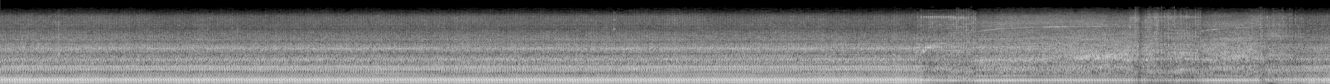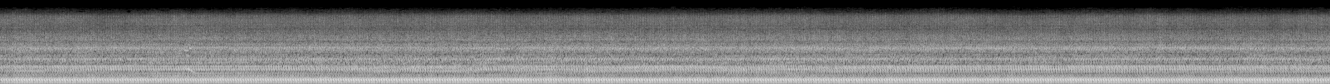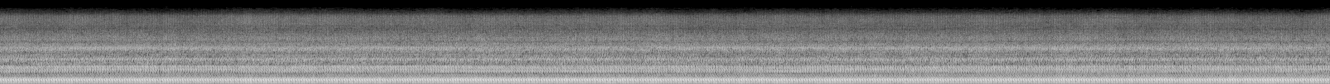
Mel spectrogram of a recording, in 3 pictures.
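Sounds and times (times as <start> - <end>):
small engine running: 8.6 - 22.9.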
